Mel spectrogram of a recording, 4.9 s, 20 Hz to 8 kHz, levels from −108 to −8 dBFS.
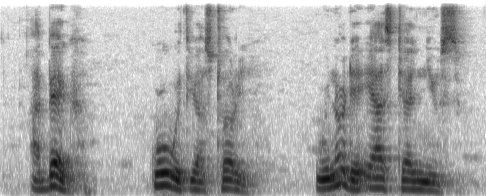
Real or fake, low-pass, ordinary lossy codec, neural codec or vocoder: real; 7.2 kHz; none; none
